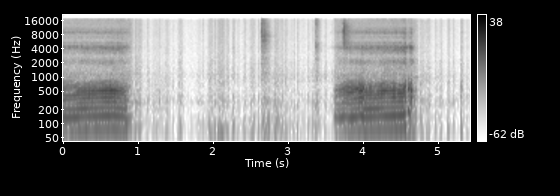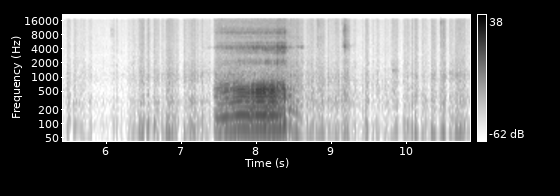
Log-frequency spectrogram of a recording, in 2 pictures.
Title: Puppy Boxer Snores. Sound!!!!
